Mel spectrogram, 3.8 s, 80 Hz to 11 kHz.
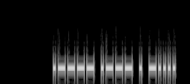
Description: Morse code, heard as a keyed tone, about 25 wpm, 700 Hz. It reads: 1JE6
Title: Four Challenging Letter-Number Combinations 25wpm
